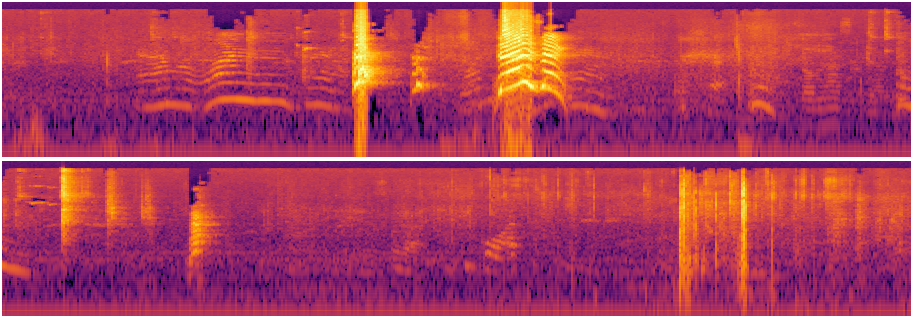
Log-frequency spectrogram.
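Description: Children shout and squeal outdoors a short way off.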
